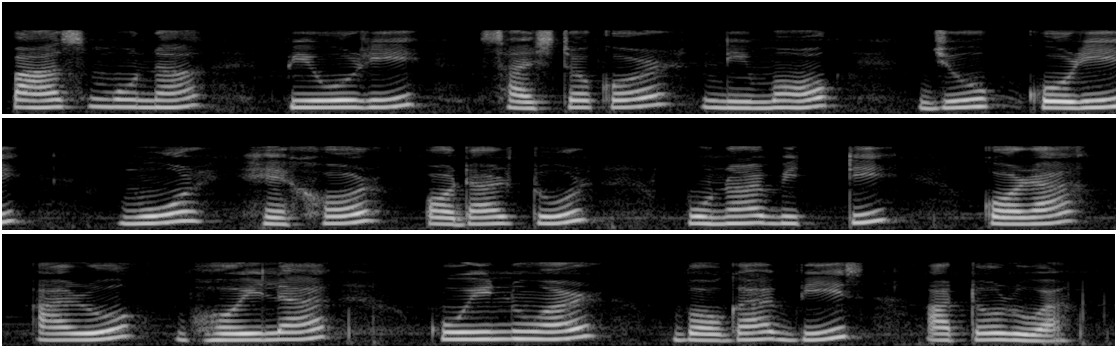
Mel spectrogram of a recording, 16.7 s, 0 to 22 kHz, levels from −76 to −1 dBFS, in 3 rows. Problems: constant background noise, background conversations at intervals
